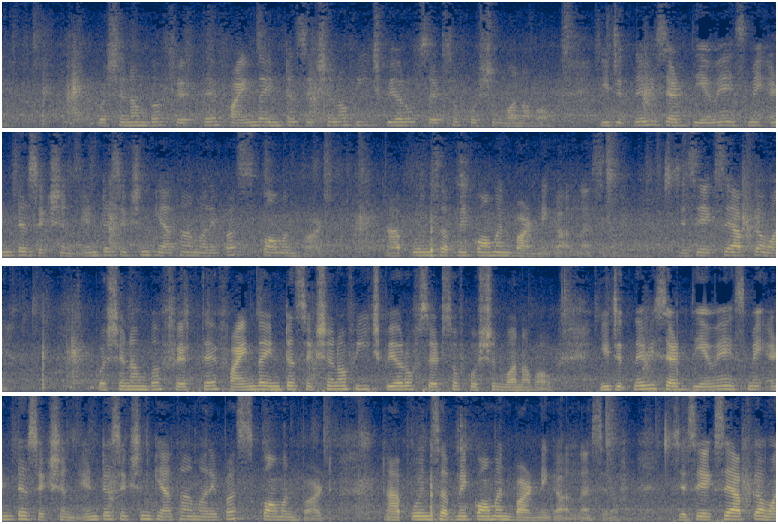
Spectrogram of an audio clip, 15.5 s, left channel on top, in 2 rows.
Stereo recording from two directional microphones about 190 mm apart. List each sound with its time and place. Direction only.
1.8 s speech: 60° right (ahead or behind)
11.6 s speech: 60° right (ahead or behind)
14.7 s speech: 55° right (ahead or behind)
